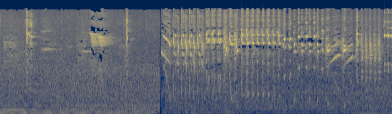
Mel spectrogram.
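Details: A red siskin sings a long, fast, high twittering song of buzzy trills and chirps that rolls on without pause after a short quieter start. This long-duration song is used as tutor material for contest birds.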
